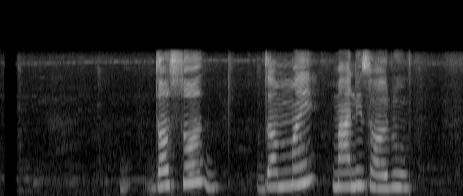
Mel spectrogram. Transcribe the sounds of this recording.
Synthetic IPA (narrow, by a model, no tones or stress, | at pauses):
d͡zʌso | d͡zʌmːʌj | manisɦʌɾu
